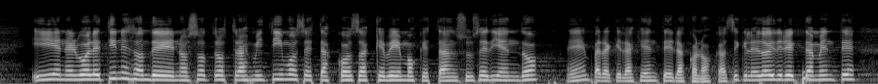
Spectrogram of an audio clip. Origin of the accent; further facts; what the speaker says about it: Buenos Aires, Argentina; Buenos Aires, qué vergüenza me da, y soy porteña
